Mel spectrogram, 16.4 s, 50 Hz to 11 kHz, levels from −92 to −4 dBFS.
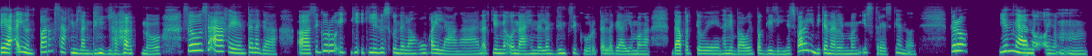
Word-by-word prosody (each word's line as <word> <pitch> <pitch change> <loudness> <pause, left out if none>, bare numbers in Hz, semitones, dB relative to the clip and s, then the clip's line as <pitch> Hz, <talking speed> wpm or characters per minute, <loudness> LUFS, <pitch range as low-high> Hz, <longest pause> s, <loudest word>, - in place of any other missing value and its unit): Kaya 260 -2 +8
ayun 235 -8 +3
parang 295 +4 +2
sa 290 -6 -3
akin 240 -4 0
lang 195 -1 -1
din 205 0 +2
lahat, 215 +3 +3 0.2
'no? 180 0 -4 0.3
So, 370 +2 +5
sa 330 -4 +6
akin 240 -7 +1
talaga, 205 -9 -3 0.3
ah, 220 - +6
siguro, 345 +9 0
i 265 -1 -4
i 270 0 -4
kilos 255 0 0
ko 245 - -3
na 210 - -2
lang 195 0 -5
kung 220 +3 -6
kailangan, 170 -3 -4
at 195 - -14
yon 215 -2 0
nga - - -3
unahin 190 -1 -1
na 185 - -3
lang 195 -1 -4
din 215 +2 -1
siguro 190 -5 -9
talaga 165 - -4
yong 175 +1 -6
mga 175 -1 -5 0.3
dapat 185 +2 +2
gawin. 185 -2 -4
Halimbawa, 180 -1 -3
yun 190 - -19
paglilinis 180 -1 -5
para 360 +4 +4
hindi 280 - 0
ka 230 - +2
na 190 -4 0
lang 180 0 -5
mang-stress, 185 -3 -8
gano'n. 205 -9 -6 0.5
Pero, 360 +2 +7 0.5
yun 335 +4 +3
nga 250 -5 +9
ano, 225 - +3 0.2
mm, 195 -3 -5
200 Hz, 185 wpm, -23 LUFS, 185-250 Hz, 0.5 s, nga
